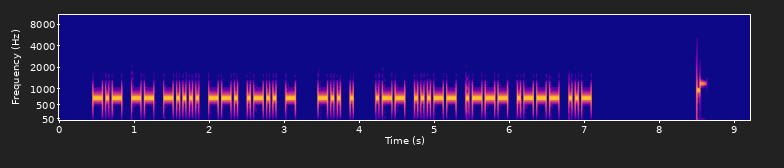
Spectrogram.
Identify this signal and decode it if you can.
Morse code, heard as a keyed tone, about 28 wpm, 700 Hz. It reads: KM6GLT DE W3JJU
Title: USA Callsign DE Callsign 28wpm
